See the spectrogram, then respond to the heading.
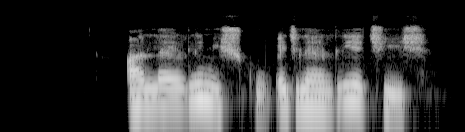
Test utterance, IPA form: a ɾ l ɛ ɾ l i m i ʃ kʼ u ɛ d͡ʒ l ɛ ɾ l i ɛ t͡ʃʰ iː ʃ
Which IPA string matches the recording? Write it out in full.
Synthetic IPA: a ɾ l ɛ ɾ l i m i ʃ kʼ u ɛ d͡ʒ l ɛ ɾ l i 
